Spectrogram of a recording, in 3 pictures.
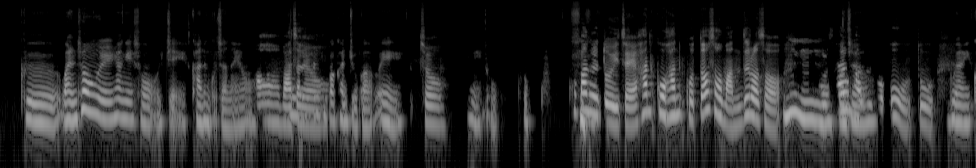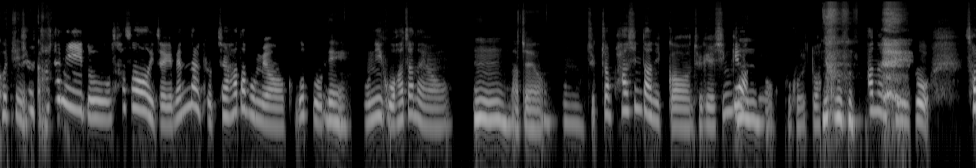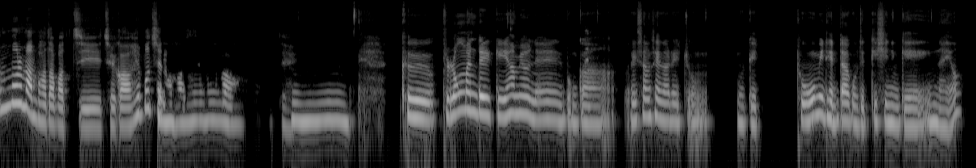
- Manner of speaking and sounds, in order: laugh; tapping; laugh; other background noise
- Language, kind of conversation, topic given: Korean, unstructured, 요즘 가장 즐겨 하는 취미는 무엇인가요?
